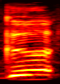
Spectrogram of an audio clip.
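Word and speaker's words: 哥: Le G qui se prononce toujours dur comme dans grand ou dans gomme et jamais comme un J français. Par exemple ici le mot grand frère, que, ge.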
